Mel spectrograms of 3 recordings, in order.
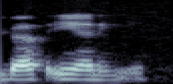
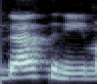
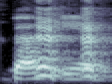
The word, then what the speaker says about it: Bethany: And for example, my name is Bethany, right? But it's spelled weird. The reason it's spelled weird is because technically it's supposed to be Beth Annie. – Oh. – And if you call me Bethany, my mom will tell you it's Beth Annie.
